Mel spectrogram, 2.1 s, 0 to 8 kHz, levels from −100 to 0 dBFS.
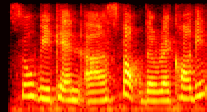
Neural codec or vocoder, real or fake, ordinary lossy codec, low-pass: codec, 16 kHz, 4.8 kbps, FACodec; fake; none; 7.2 kHz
